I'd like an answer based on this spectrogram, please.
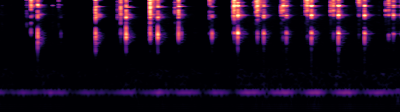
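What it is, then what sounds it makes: Glass water bottle tapped. Fingertips and long nails tap along the side of a clear glass water bottle, partly filled with water and fitted with a blue silicone sleeve, held sideways. About fifteen quiet, bright, clicky taps come in an uneven rhythm, each dying away almost at once, over a faint low steady hum.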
